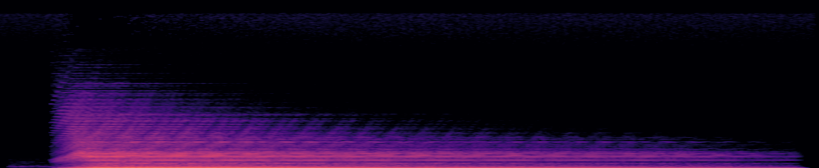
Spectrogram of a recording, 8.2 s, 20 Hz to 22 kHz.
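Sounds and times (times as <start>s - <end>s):
tunnel horror drone: 0.6s - 8.1s.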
